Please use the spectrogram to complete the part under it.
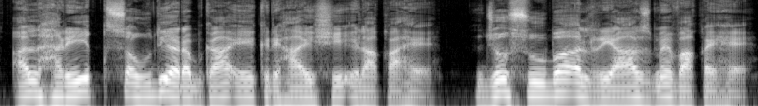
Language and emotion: Urdu, neutral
